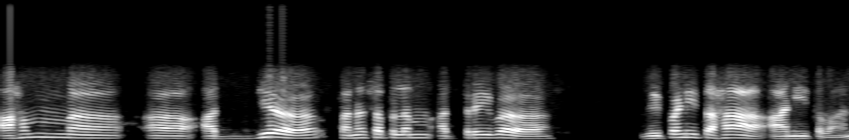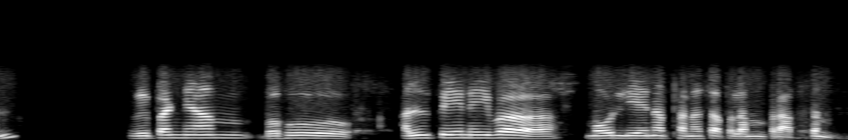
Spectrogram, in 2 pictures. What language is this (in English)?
Sanskrit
